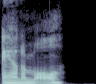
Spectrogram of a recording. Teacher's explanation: here we have the anti penultimate rule so the stress falls on the first syllable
